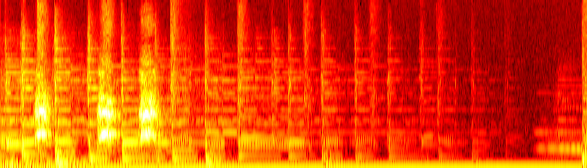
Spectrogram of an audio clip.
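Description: A dog barks three times in quick succession, loud, in an ad for Bark in the Park at a Rough Riders baseball game, followed by a bright musical jingle with sustained tones that fades toward the end.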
